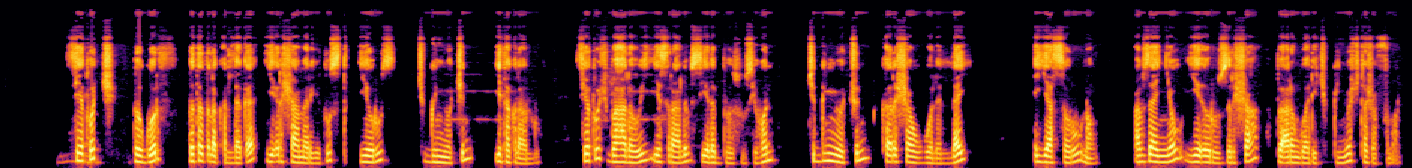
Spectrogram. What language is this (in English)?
Amharic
